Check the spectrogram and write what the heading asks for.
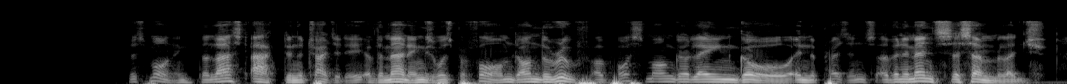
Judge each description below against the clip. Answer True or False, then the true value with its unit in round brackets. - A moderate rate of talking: True (150 wpm)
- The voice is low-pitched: True (110 Hz)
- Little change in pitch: False (3.6 semitones)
